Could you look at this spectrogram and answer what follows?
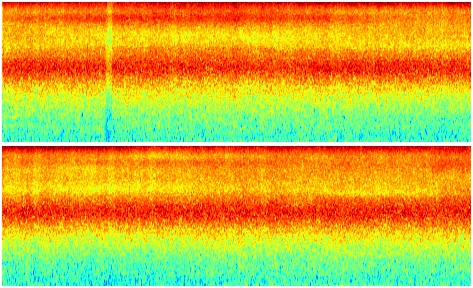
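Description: Loud, steady rush of a large waterfall: water pouring through a dam channel past concrete walls, throwing up heavy spray.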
